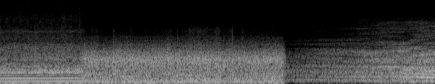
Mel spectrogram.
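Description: Sports-car engine running hard during a drag race, cut together from different shots: a steady engine note, then loud rushing wind and road noise from about a second in, then an engine note again with its pitch falling near the end.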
